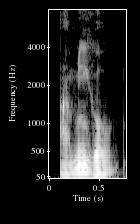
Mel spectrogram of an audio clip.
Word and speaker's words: amigo: Mirad, cuando la palabra, por ejemplo, amigo, el acento recae sobre esta sílaba, sobre la sílaba mi, ¿vale? Y nos dice que es una palabra llana. Amigo, porque está acentuada la penúltima sílaba.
